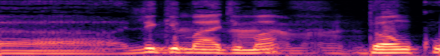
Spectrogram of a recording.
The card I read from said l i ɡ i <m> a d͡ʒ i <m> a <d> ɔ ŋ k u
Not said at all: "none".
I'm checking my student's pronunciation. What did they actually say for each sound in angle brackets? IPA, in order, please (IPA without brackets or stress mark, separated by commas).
m, m, d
